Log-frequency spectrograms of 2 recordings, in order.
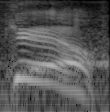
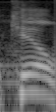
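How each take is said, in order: First: Recruit scream. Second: Said in the usual way. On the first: Retold or imitated. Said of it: "We're screaming". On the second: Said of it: "I want you to yell".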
